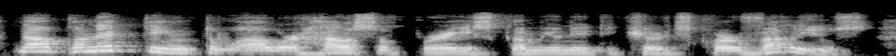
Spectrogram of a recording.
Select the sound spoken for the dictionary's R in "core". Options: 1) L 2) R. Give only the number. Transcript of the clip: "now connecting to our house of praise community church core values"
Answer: 2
